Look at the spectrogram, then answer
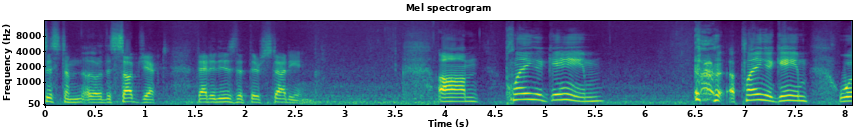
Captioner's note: coughs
